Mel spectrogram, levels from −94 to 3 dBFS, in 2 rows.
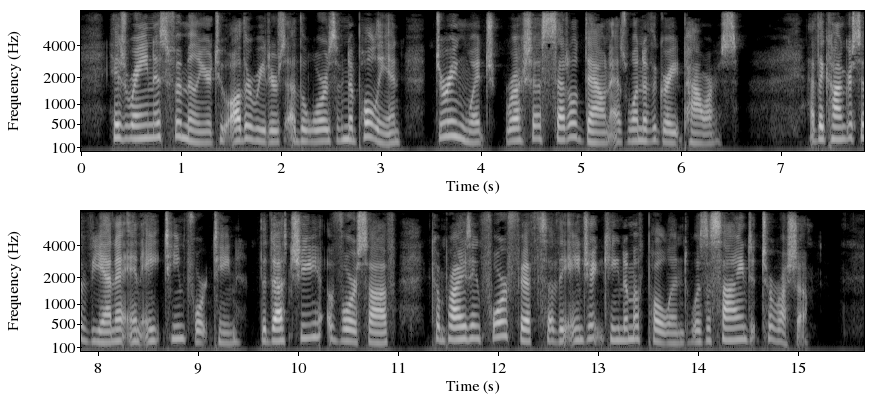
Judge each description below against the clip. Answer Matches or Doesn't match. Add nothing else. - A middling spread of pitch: Matches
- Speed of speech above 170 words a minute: Matches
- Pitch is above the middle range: Matches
